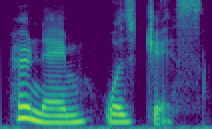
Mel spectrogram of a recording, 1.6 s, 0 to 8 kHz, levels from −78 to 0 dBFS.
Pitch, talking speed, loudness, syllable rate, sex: 190 Hz, 150 wpm, -18 LUFS, 3.2 syllables/s, female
